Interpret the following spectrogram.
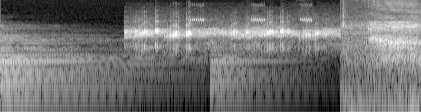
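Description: A sampled grand piano chord from the Radical Piano software instrument dies away over the first second. Then a high, rapidly flickering sound comes in, with another piano chord sustaining underneath.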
